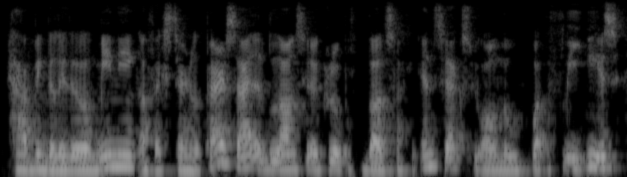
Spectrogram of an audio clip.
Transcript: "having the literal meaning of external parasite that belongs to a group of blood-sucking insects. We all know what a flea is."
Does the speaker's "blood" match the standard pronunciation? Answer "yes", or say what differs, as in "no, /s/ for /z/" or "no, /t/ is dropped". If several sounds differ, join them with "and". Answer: no, /l/ is dropped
